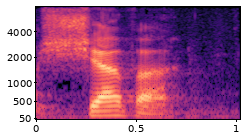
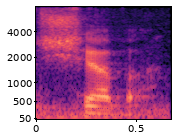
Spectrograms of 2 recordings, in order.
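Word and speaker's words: Sheva (שבע): If it's the masculine column, it's Shiva. The accent's on the last syllable. If it's the feminine form, Sheva, the accent's on the first syllable. So if it's masculine, Shiva, feminine, Sheva.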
